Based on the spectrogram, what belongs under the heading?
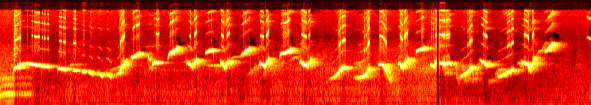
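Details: White-rumped shama song used as a lure to provoke other birds into singing: a long descending whistle opening into rapid varied phrases of whistled, slurred notes rising and falling, with sharp high clicks and chips between, delivered in quick succession.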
